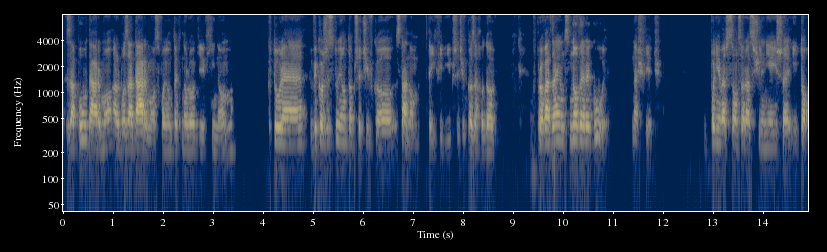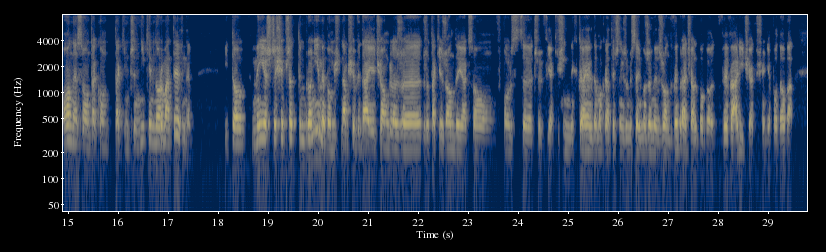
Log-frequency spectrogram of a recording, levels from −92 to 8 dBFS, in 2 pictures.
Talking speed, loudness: 155 wpm, -25 LUFS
